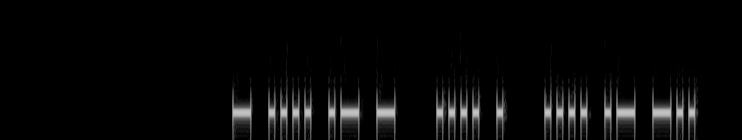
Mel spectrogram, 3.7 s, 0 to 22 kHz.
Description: Morse code, heard as a keyed tone, about 40 wpm, 700 Hz. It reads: THAT HE HAD
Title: Sets of 3 Words 40wpm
